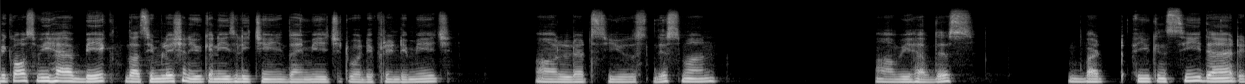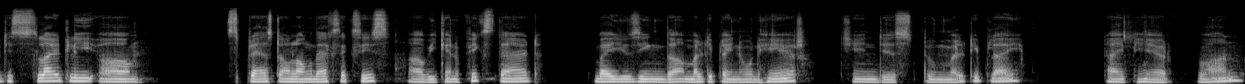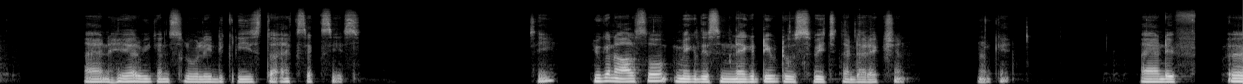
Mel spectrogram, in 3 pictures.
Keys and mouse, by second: 2.9 click, 8.9 middle click, 10.4 middle click, 11.2-12.2 drag, 16.2 middle click, 16.9-18.3 drag, 18.7-19.0 drag, 19.3 click, 19.9 click, 20.5 shift+d, 21.8-22.9 drag, 23.0 click, 24.5 click, 26.0-28.7 shift+drag, 29.1-30.3 drag, 31.4-33.4 drag, 34.7-35.8 drag, 36.4-37.3 drag.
